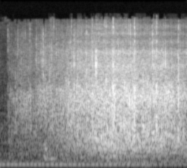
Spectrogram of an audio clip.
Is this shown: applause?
yes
